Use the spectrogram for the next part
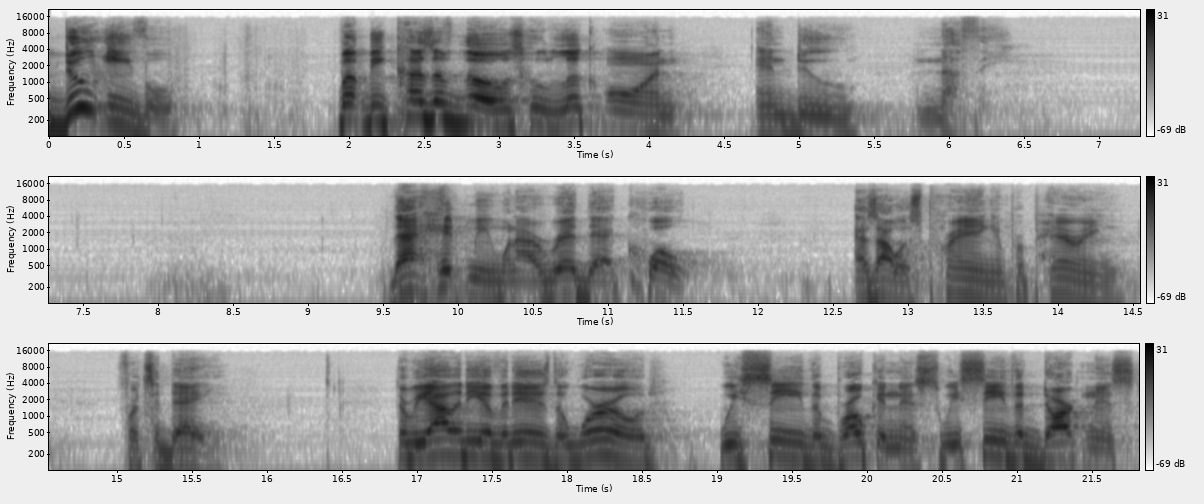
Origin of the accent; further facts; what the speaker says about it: Sandusky, Ohio, United States; I grew up in Sandusky, Ohio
